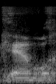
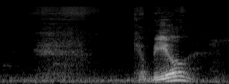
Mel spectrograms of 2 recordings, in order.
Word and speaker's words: Camille: Not Camel. I want to make sure I'm pronouncing your name right. Camille. Camille.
